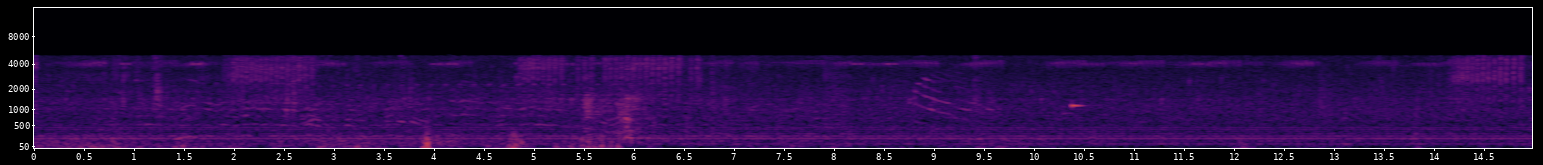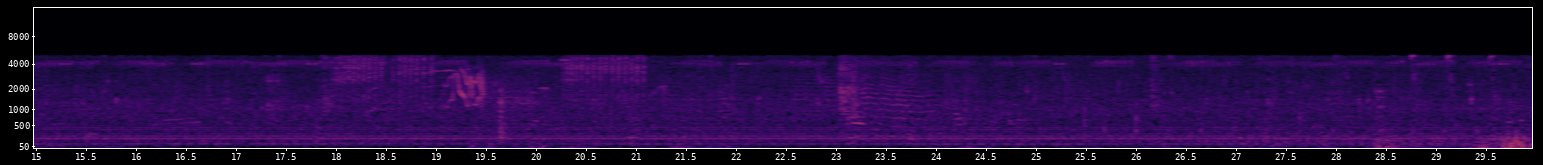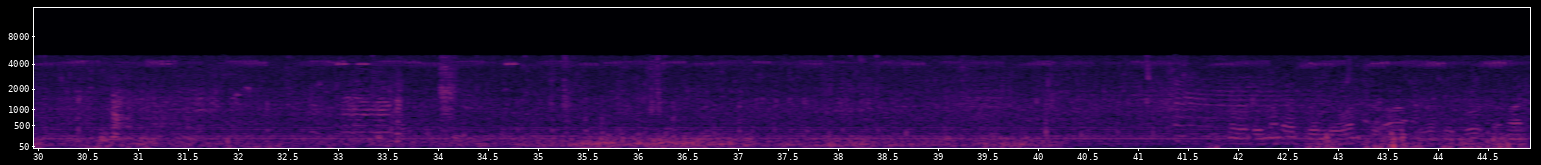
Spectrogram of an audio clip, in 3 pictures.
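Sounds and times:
insects buzzing: 0:00.0 - 0:44.9
bird calls: 0:17.9 - 0:21.4.

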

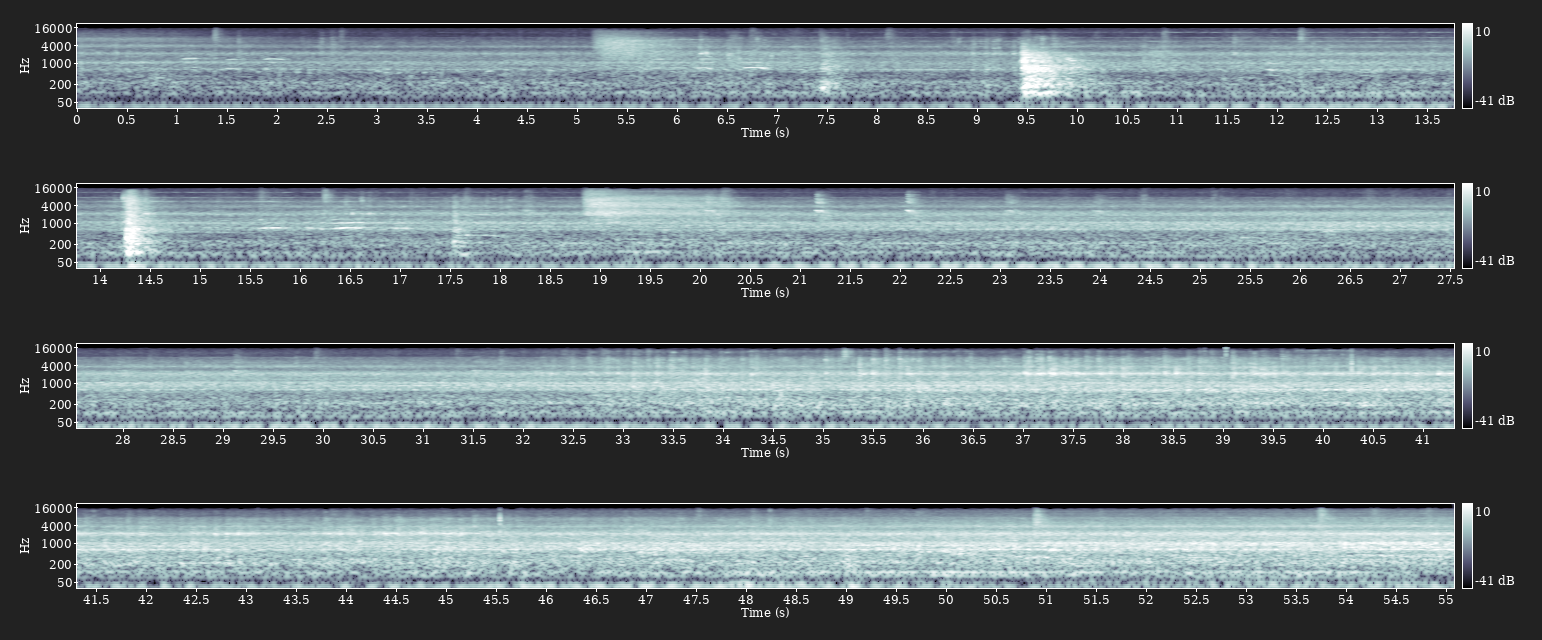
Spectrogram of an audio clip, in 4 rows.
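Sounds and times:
train coaches rumbling: 0:00.0 - 0:55.0
hissing air burst: 0:05.2 - 0:06.1, 0:18.8 - 0:20.4
train coupling clunks: 0:14.2 - 0:14.9.

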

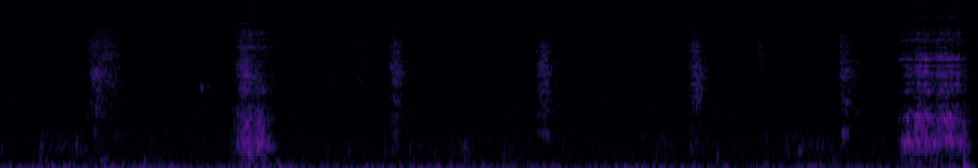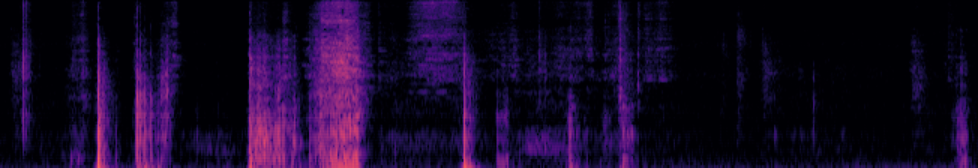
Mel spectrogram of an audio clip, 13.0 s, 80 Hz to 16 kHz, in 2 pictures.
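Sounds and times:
metal scraping on cardboard: 0:08.2 - 0:09.6.

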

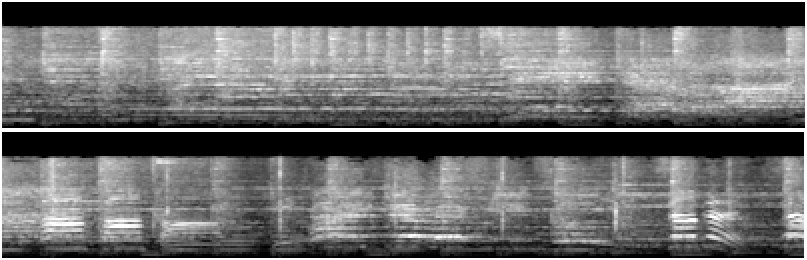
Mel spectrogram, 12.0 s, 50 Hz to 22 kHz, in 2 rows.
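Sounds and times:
instrumental backing music: 0:00.0 - 0:12.0
men's choir singing: 0:02.4 - 0:11.0.

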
